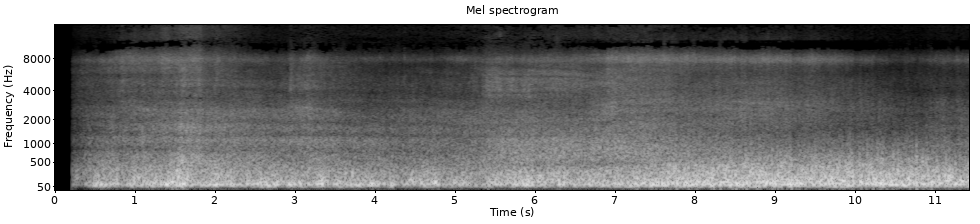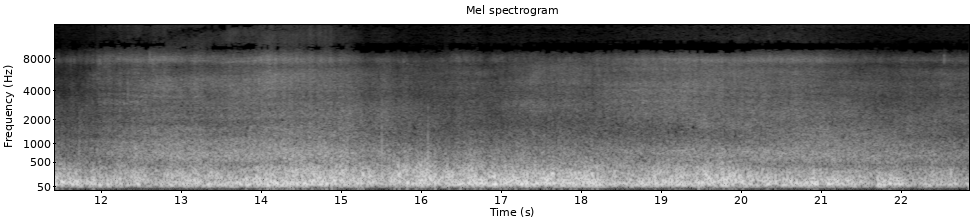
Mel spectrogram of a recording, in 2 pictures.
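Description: Steady ocean surf washing over a rocky reef shelf, mixed with wind buffeting the microphone as a loud, uneven low rumble.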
